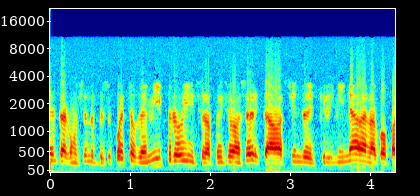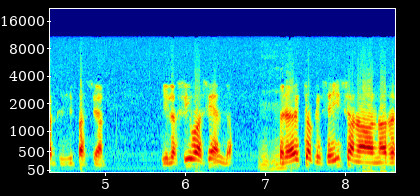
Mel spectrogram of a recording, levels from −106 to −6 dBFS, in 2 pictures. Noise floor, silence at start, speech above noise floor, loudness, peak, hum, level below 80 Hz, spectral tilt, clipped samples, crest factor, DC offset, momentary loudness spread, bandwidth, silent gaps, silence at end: -54 dBFS; 0 s; 37 dB; -18 LUFS; -4 dBFS; 50 Hz at -65 dBFS; -64 dBFS; -4.5 dB/octave; under 0.1%; 12 dB; under 0.1%; 12 LU; 11 kHz; none; 0 s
